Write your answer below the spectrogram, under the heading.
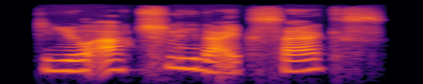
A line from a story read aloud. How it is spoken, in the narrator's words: Foggy asked hesitantly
